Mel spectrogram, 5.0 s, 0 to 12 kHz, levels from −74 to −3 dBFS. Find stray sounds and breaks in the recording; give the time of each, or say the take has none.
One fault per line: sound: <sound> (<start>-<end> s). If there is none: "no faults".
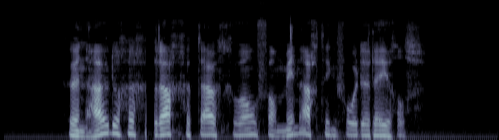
sound: dropout (1.5-1.6 s)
